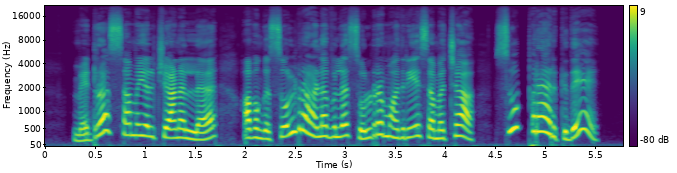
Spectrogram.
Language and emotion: Tamil, surprised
